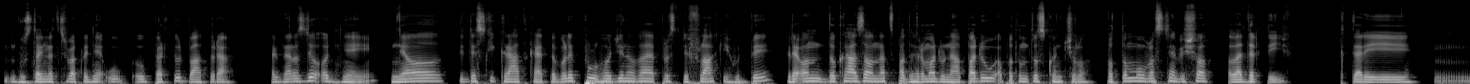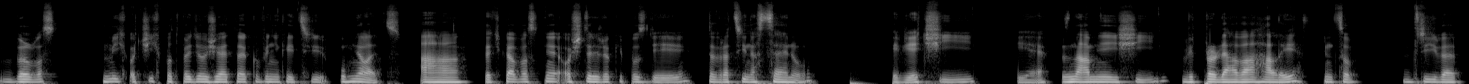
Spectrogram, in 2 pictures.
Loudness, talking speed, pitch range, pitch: -27 LUFS, 145 wpm, 110-130 Hz, 120 Hz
